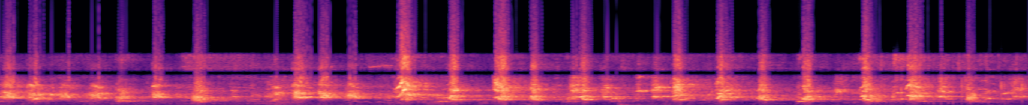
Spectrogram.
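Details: During jumping and agility, the Bearded Collies Otto and Roope bark in dense, excited volleys. Barks come thick and fast, at times several a second, with brief pauses between bursts and steady background hiss throughout.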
